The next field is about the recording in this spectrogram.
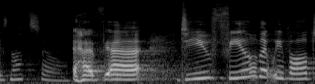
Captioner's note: chuckle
